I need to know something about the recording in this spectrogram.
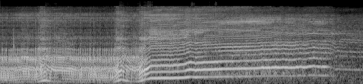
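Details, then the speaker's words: RC truggy nitro engine after needle tuning, high-speed leaned in; two blips then a clean climb to a screaming pull like a two-stroke power band: crisp response. "You might have heard it then, it sounded a bit like a power band on like a 2-stroke dirt bike, didn't it? But it kind of went and then it just shot off."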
